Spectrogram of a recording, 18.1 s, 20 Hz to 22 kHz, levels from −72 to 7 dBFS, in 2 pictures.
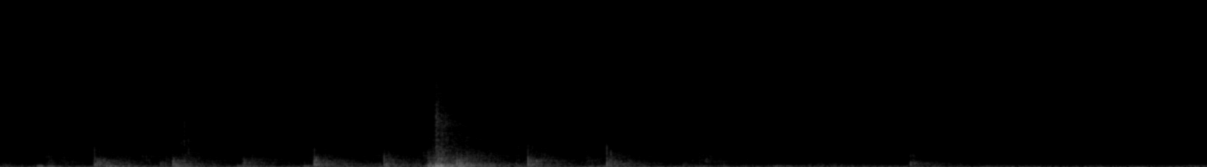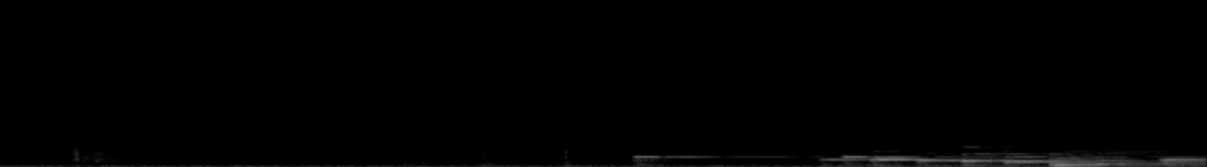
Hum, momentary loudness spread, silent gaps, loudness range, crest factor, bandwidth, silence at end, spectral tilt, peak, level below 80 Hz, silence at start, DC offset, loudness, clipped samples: none; 23 LU; none; 21 LU; 24 dB; 13.5 kHz; 0 s; -6.5 dB/octave; -24 dBFS; -60 dBFS; 0 s; under 0.1%; -45 LUFS; under 0.1%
